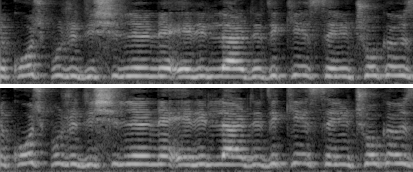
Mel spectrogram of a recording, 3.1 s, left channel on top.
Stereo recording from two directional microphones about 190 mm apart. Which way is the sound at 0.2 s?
45° right (ahead or behind).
